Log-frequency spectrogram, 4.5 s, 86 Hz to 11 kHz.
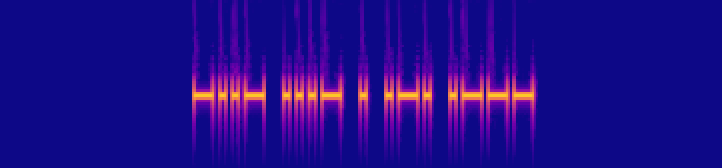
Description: Morse code, heard as a keyed tone, about 30 wpm, 700 Hz. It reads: XVERJ
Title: Code Groups - 5 Letters - 30wpm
